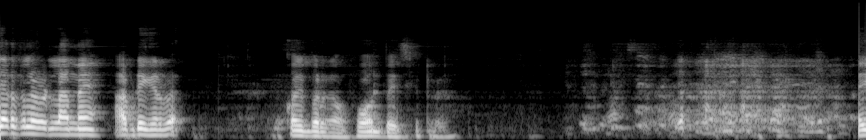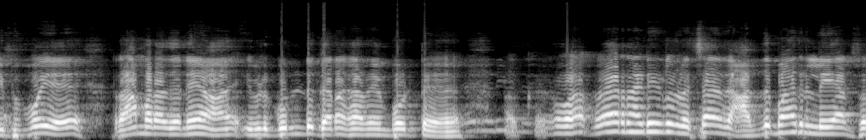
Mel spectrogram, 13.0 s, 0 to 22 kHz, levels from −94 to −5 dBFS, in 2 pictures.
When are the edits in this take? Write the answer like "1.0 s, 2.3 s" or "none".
6.4 s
